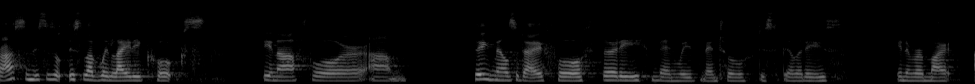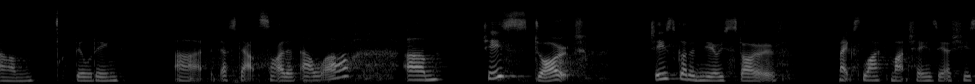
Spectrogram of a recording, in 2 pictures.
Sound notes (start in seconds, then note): none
